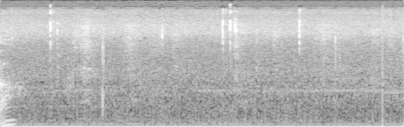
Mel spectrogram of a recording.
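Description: A few faint, scattered computer mouse clicks over a steady low electrical hum.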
